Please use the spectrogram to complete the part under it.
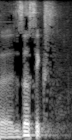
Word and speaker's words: Xerxes: In the first year of Darius, king of Xerxes, this is a very hard name to pronounce. I checked the internet, it's supposed to pronounce Xerxes.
